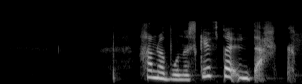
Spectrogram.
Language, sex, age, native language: Icelandic, female, 12, Icelandic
